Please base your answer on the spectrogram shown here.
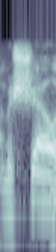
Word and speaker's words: Michel: what's her name uh Michelle is how I pronounce it but it's yeah it's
